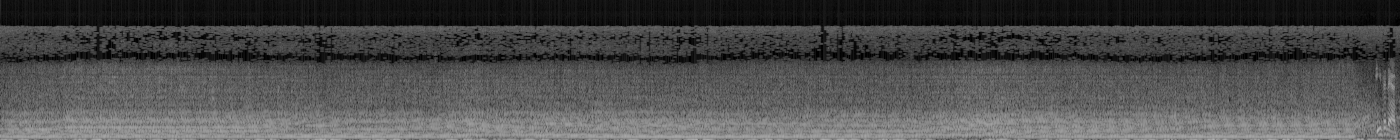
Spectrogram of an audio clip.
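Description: A steady engine drone: a low, even hum with several overtones that hardly changes in pitch, cutting off suddenly about a second before the end.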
